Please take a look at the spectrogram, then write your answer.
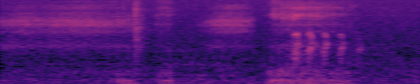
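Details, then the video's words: Sleeping pet dog named Lexus, cheek puffing while she snores; a brief breathy wheeze followed by a short fluttering snort. "Fat girl sleeping(snoring with puffy cheeks"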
